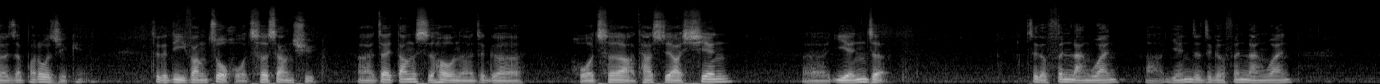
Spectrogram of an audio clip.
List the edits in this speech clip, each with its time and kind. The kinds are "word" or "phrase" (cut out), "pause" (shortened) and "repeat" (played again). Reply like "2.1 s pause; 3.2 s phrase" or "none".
none

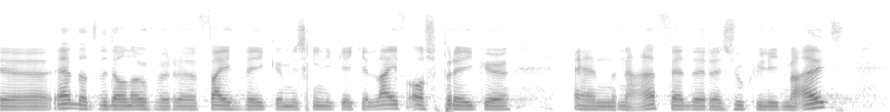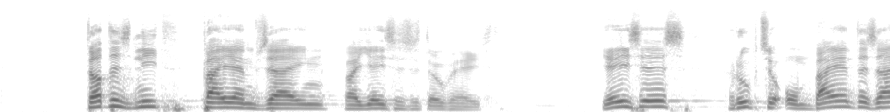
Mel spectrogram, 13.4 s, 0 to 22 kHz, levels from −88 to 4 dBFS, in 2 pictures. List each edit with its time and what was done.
4.6 s word; 8.2 s word

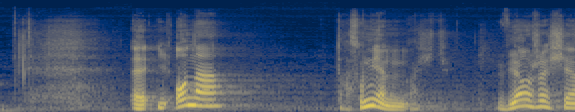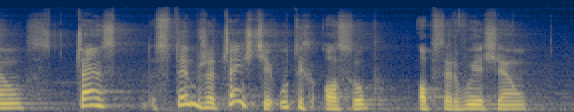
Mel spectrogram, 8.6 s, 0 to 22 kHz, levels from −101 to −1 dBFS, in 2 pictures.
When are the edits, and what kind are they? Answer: none

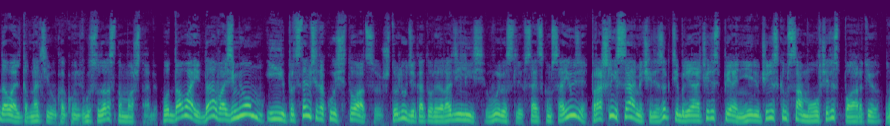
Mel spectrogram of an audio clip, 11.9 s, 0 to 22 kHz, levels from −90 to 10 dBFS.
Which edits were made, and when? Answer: none

